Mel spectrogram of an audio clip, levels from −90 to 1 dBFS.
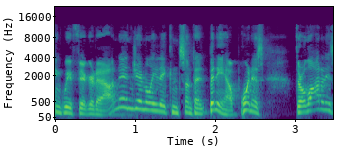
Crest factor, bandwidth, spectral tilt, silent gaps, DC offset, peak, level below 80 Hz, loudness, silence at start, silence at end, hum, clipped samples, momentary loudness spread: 18 dB; 13 kHz; -4 dB/octave; none; under 0.1%; -4 dBFS; -64 dBFS; -22 LUFS; 0 s; 0 s; none; under 0.1%; 3 LU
